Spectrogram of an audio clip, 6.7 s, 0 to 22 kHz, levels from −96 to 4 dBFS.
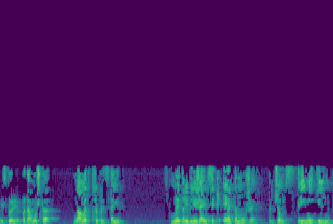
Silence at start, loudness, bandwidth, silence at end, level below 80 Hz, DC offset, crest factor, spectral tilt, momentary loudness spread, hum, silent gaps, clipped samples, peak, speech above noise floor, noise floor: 0 s; -21 LUFS; 6 kHz; 0 s; -62 dBFS; under 0.1%; 18 dB; -3.5 dB/octave; 10 LU; none; none; under 0.1%; -2 dBFS; 45 dB; -66 dBFS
